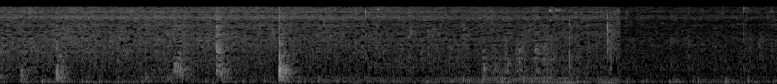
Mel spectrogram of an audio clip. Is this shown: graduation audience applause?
no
